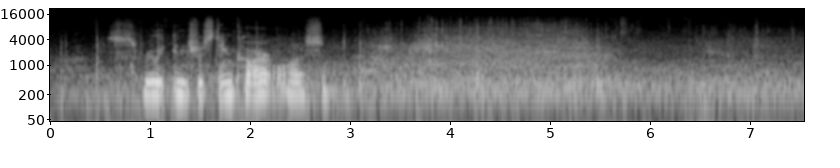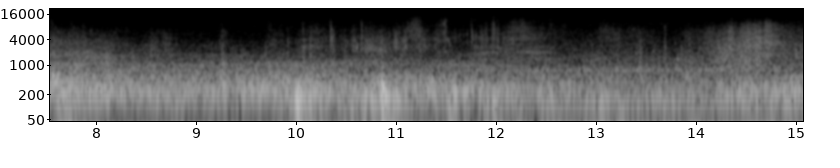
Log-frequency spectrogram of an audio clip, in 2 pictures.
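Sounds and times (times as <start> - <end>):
car moving inside cabin: 0.0 - 15.0.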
